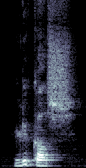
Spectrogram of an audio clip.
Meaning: 1. Luke (book of the Bible) 2. Luke (traditional name of the author of the Gospel of Luke) 3. a male given name from Ancient Greek
- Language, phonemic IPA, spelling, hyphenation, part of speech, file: Dutch, /ˈly.kɑs/, Lucas, Lu‧cas, proper noun, Nl-Lucas.ogg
